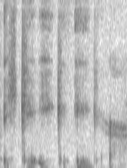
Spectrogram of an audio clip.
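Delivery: soft whisper of anticipation; hushed eager whisper. Retold or imitated. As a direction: breathe it out like holding your breath in suspense.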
